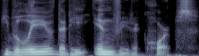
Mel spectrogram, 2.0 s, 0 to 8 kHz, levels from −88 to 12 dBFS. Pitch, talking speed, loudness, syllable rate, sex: 105 Hz, 210 wpm, -19 LUFS, 5.7 syllables/s, male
